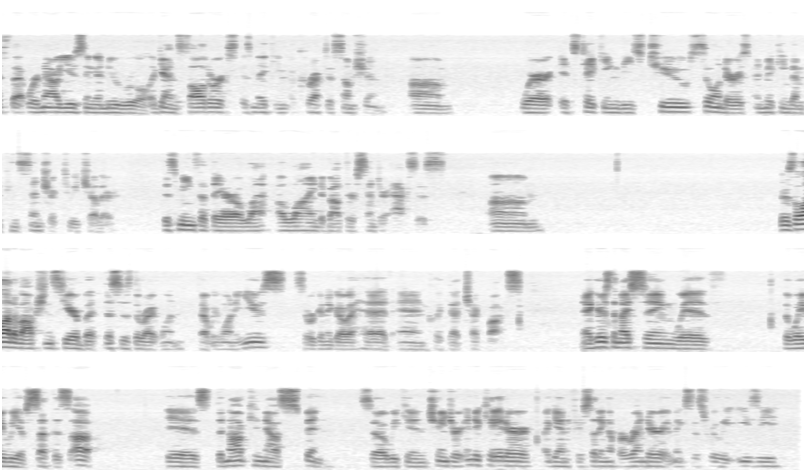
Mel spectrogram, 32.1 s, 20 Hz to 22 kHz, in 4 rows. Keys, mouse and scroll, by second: 19.9 click, 20.9 scroll up 1, 21.2 middle click, 22.3-23.0 scroll up 1, 23.7-25.1 middle drag, 25.1-29.0 drag, 29.0-29.4 scroll up 1, 29.4 middle click, 30.5-31.2 scroll down 1, 31.2-32.0 drag.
